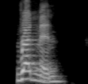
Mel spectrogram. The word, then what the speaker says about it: Redmond: Redmond.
